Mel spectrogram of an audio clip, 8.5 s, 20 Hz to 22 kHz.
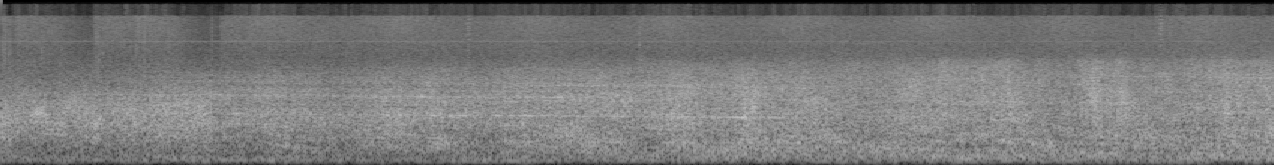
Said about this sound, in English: Heading to Houston, United Airlines flight 1591, a 737-900ER.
